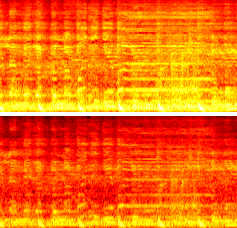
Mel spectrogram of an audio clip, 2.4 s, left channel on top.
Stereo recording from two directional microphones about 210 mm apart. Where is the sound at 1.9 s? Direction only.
30° left (ahead or behind).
